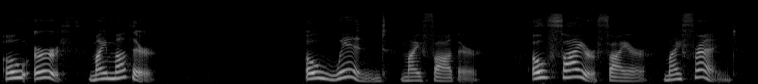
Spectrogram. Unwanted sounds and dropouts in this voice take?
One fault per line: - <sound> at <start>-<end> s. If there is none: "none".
none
